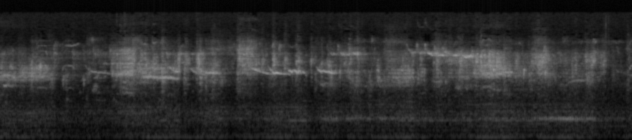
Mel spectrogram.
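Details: Birds singing in woodland at dawn in October: a busy chorus of thin, high whistled notes and short chirps, several voices overlapping over a steady background hiss.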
